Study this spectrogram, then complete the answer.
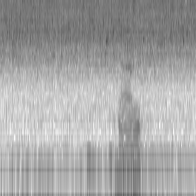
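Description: Fish frying in a pan for supper, a steady loud sizzle and crackle of hot oil throughout, with a brief voice over it near the end.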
